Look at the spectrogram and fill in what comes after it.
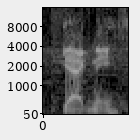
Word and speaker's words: Gagne: Ryan Gagne, thank you so much for joining me.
